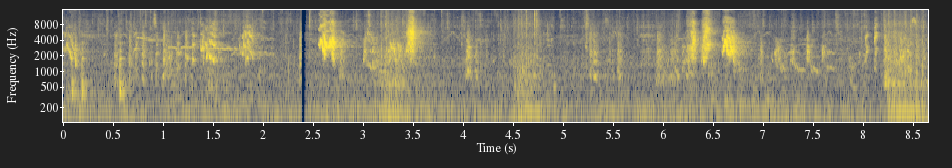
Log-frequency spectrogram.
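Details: Budgerigars kept as breeding pairs, said to be happy, give scattered high chirps and short squeaky notes every second or two, mixed with soft flapping and rustling between calls.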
